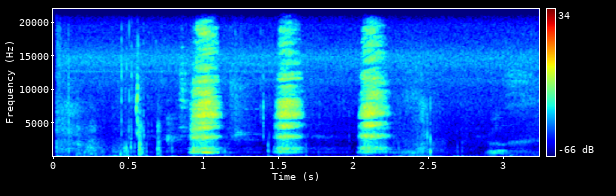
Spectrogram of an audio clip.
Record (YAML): exhalation_length: 3.2 s
exhalation_amplitude: 1152
exhalation_signal_mean_std_ratio: 0.51
survey_phase: beta (2021-08-13 to 2022-03-07)
age: 18-44
gender: Female
wearing_mask: 'No'
symptom_none: true
symptom_onset: 11 days
smoker_status: Never smoked
respiratory_condition_asthma: false
respiratory_condition_other: false
recruitment_source: REACT
submission_delay: 1 day
covid_test_result: Negative
covid_test_method: RT-qPCR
